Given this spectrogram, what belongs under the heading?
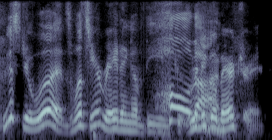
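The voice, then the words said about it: Old-timey radio announcer voice. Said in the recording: “doing a Rocco Bonello impression right now? ... that, like, old-timey, like, radio voice guy”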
